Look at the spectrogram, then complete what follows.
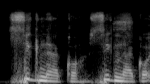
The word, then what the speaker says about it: Cignacco: Cignacco. It's an Italian surname.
